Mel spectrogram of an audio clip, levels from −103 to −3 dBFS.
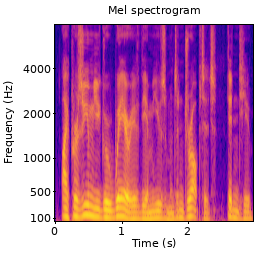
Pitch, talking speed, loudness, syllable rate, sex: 110 Hz, 260 wpm, -16 LUFS, 7.5 syllables/s, male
